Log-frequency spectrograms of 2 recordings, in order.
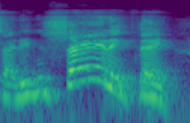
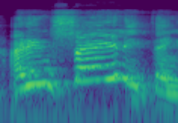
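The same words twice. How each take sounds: First: Said in the usual way. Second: Squeaky falsetto protest; high squeaky voice. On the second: Shown as a demonstration. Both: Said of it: "repeated in high voice".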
